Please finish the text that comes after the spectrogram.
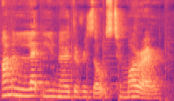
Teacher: Very often, gonna is further reduced to ana, which means that the G falls away and we only pronounce the schwa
